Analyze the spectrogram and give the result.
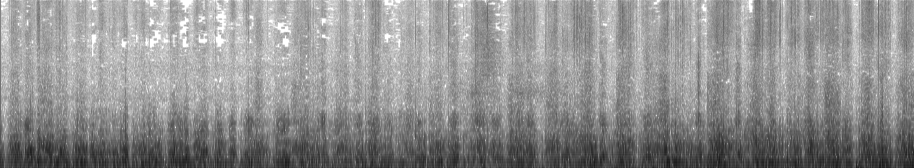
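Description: Long nails scratch and grip a grey foam windscreen on a silver microphone with both hands. The result is a steady, dense, low, muffled rustling and thumping that stays fairly even throughout, with almost nothing bright on top.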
